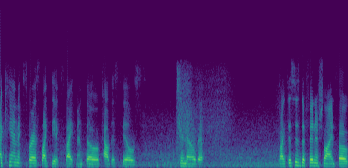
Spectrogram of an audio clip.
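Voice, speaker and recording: A woman with an American accent speaks at a very deep, low pitch, with long, frequent pauses. Noticeable background noise can be heard. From West Texas. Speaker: auto body painter, shop owner. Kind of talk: casual shop vlog chat. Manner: loud.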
